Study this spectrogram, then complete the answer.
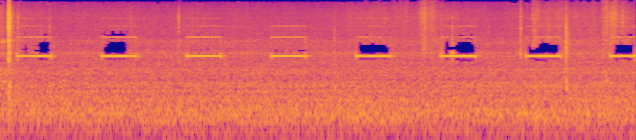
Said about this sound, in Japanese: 人んちの駐車場突っ込んでバックで切り返してるっていうね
